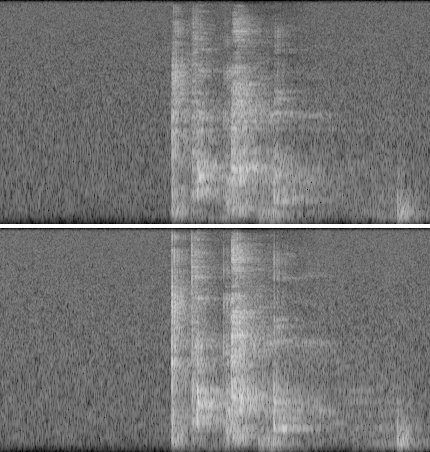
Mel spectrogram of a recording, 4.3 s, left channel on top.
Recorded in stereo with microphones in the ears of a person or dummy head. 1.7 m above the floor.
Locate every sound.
1.7 s a sneeze: 85° right, 5 m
